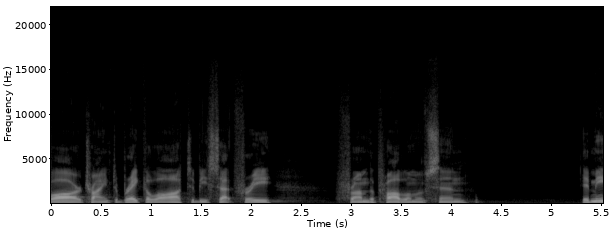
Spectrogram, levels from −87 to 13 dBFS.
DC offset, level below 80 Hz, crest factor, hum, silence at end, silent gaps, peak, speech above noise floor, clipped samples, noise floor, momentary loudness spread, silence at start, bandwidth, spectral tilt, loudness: under 0.1%; -74 dBFS; 20 dB; none; 0 s; none; -16 dBFS; 43 dB; under 0.1%; -78 dBFS; 9 LU; 0 s; 13.5 kHz; -6 dB/octave; -35 LUFS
